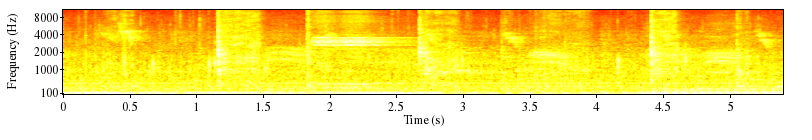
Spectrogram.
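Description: Spiced chole of dried peas gets mixed with garam masala in a pan: a spoon scrapes and clanks against the metal in repeated strokes over a low steady sizzle, close and clear with no talking.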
